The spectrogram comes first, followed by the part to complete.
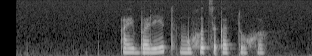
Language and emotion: Russian, neutral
